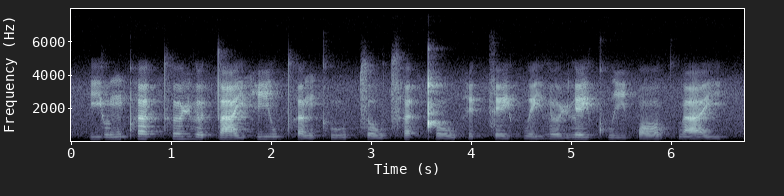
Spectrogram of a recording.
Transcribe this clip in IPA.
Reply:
j ʊ˨˥ ŋ pʰ ɐ˥ t̚ t̪ʰ ɵ˥ ɥ l ɵ˨ t̚ t̪ aː˨ j h iː˥ w t̪ʰ ɐ˨˥ ŋ kʰ uː˨˥ p̚ s o˨˥ w t͡sʰ ɐ˧ t̚ kʰ o˨˥ w h ɪ˨˥ k̚ s e˨ j kʷ e˨˩ j l ɵ˨˥ ɥ l e˥ j kʷʰ iː˧ p ɔː˨˥ kʷʰ aː˨ j

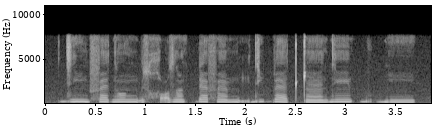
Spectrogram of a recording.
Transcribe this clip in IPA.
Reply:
d͡z ĩː b f æ d ɔ̃ ŋ ṵ z χ ɔ̰ zˤ ĩ t ɗ æ f æ̃ m ḭ d i b æ t ʈ æ̃ d ẽː p b u ɡ͡b ĩ

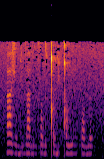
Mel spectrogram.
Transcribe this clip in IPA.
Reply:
a ʒ ə ɡ i d̪ a d̪ ɤ ɡ s ɔ d̪ ə ǃ ə ɡ i ǃ ɔ n̪ ɔ̤ x ɔ ɡ ə

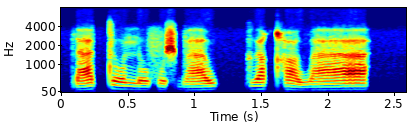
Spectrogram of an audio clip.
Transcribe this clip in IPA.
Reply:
ɾ a tː oː n ɾ o f o ʃ b aː w kː ɯ qʰ o w aː

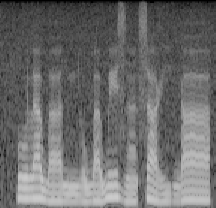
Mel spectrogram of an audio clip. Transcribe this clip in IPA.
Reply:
o˦ l a˦ w aː˨ n ɲ ɔ˨ w a˨ w e˦ z ã˨ s a˦˨ ɣ i˨ ŋ aː˦

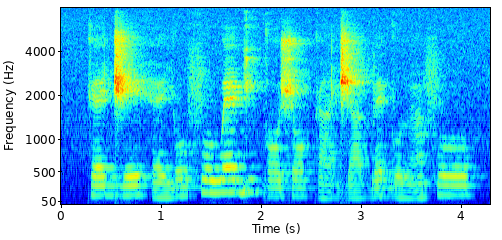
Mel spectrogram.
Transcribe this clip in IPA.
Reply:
k ɛ˧ d͡ʒ e˧ h ɛ˨ j o˧ f o˦ w ɛ˦ ɡ i˦ ɡ ɔ˧ ʃ ɔ˧ k a˨ d͡ʒ a˨ b ɛ˧ ɡ o˨ l ã˨˦ f o˦

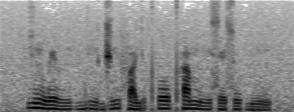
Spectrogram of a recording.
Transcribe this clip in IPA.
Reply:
ɣ ĩ˦˨ w e˦˨ β iː˨ ɡ͡b iː˦˨ d͡ʒ iː˦ f a˨ j ɪ˦ pʰ oː˦ pʰ a˦ m iː˨ s e˨ s uː˨ ɡ͡b ĩ˨

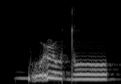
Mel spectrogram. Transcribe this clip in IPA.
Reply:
ɡ͡b ṵ ɭ u d o

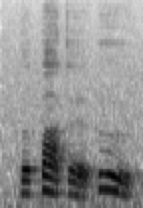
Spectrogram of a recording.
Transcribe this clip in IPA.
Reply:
ɵ p a k ɘ | ɯ

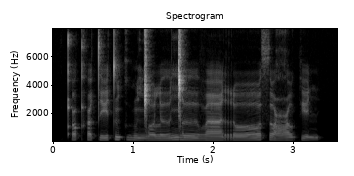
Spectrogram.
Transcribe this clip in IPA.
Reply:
qʼ u qʰ ɵ t̪ e t̪ ũ k ɦ ũ ŋ͡ǀ ɔ l ɤ ŋ͡ǀ ɤː β aː r ɔː θ ɔ ʕ ɔ k e n

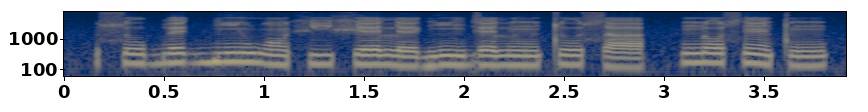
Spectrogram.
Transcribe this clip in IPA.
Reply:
s o˧ b ɛ˦ ɡ͡b ĩ˦ w ɔ̃˧ ʃ i˧ ʃ ɛ˧ l ɛ˨ ɡ ĩ˧ ɡ ɛ˧ l ũ˨ t o˧ s a˨ | n ɔ˦ s ɛ̃˦˨ t ũ˧

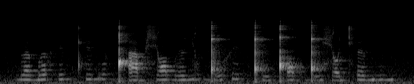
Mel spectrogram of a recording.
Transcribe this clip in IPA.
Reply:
ɡ œ˨˩ b ə˥˨ h y˨˥ b cʰ y˨˥ b u˨˥ ǃʼ a˨˩ b ɕ ɔ˨˥ b ø˨˥ ɟ u˦˥ ɡ͡ǃ u˨˥ x y˥˨ ǃʼ y˨˩ ǃʼ ɔ˥˨ b ɡ͡ǃ y˦˥ ɕ ɔ˨˥ cʰ ø˦˥ b i˦˥ b

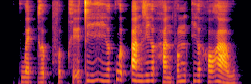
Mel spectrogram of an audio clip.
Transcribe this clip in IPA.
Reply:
k w ɛ˨˩ t̚ ɣ ə˨˩ p̚ f ə˨˩ p̚ x ḛ˧˥ t̪ i˨˦ ɣ i˨˦ ə̯ k w ə˦˥ p̚ ʔ a˧ n z i˧ ə̯ h a˨˩ n f ə˧ m k i˧ ə̯ h ɔ˨˦ ɣ a˧˩˨ w

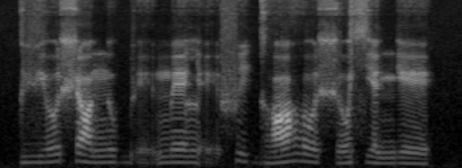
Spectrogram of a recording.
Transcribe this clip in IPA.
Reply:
vʲ o ʃ ɒ n u b ḛ m e l ḛ f i ɡʱ ɒ ɦ o ʃ o sʲ æ nʲ e

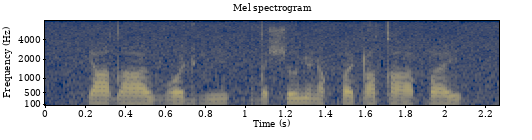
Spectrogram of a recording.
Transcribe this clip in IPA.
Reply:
j y dˤ ɪ j ʊ v ɔ ɖʱ ɪ | dˤ ɐ ʃ u ɳ ʏ ɳ ʏ qʷ ɐ ɖ ə tˤ œ j y qʷ e

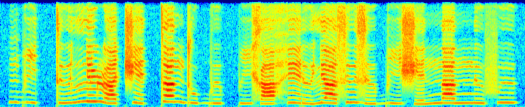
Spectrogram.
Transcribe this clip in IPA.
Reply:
m b i˧˩˧ tː ɨ˩˧ lː e˥ ɭ a˩˧ t͡ʃ e˧˩˧ tː a˥ n d u˧˩˧ b ɨ˩˧ pː i˩˧ x a˩˧ h e˥˨ ɾ ɨ˧˩˧ lʲ a˥˨ s ɨ˥ z ɨ˩˧ b i˧˩˧ ʃ e˩˧ nː a˥ nː ɨ˥˨ f ɨ˥

